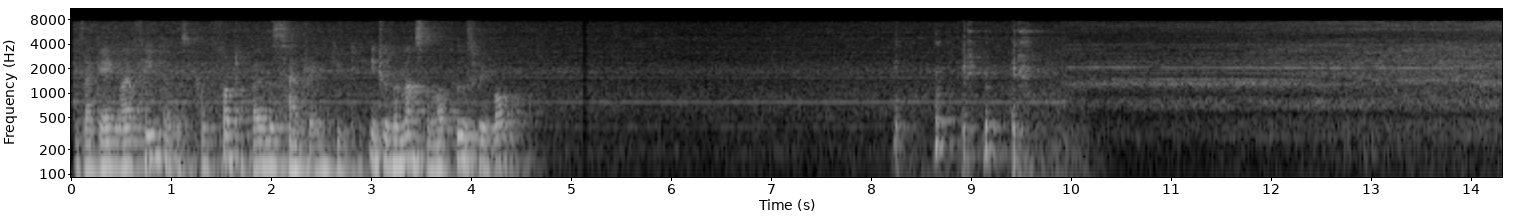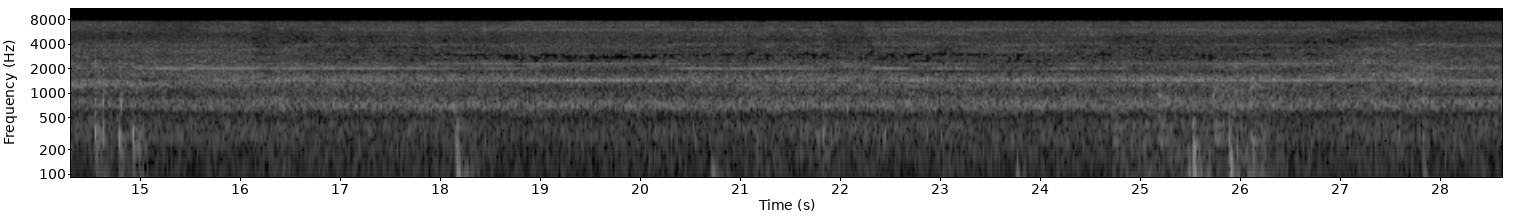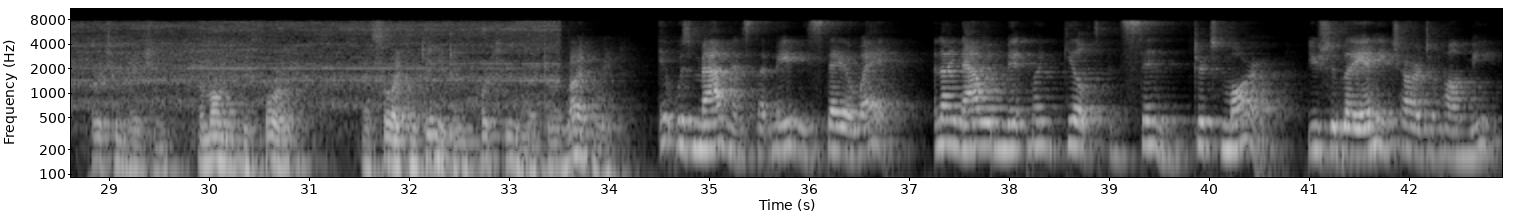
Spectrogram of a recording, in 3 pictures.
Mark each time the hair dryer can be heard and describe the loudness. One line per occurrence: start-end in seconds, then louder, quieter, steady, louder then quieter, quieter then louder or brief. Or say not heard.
0.0-33.5 louder.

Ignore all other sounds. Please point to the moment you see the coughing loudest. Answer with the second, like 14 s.
9 s.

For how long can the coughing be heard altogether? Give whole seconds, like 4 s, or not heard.
4 s.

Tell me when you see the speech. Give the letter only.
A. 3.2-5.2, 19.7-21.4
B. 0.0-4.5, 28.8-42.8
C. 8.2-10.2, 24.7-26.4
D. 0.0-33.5
B.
